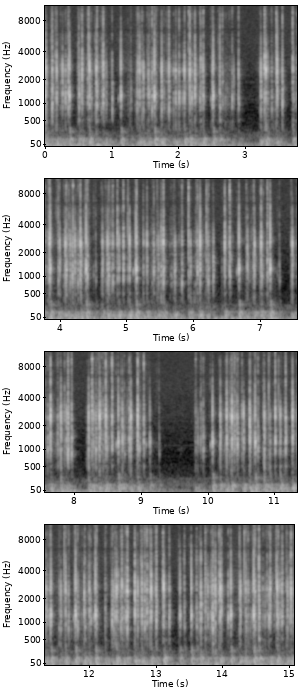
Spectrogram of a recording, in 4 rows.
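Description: Both hands type continuously with fingertips on a NuPhy Air75 V2, a compact 75% mechanical keyboard with a white case, green and white plastic keycaps and linear Cowberry switches, resting on a wooden desk. The result is a dense stream of short, crisp, bright clacks with very little low end. It breaks only for brief pauses and one longer lull around the middle.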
